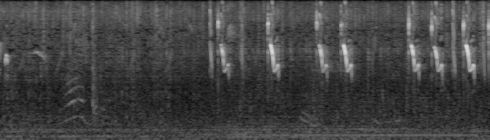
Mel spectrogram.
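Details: Morning lure calls of an olive-backed tailorbird to make other tailorbirds sing: after a quieter opening with a few soft sounds, loud, high, falling notes begin, some in rapid pairs.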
